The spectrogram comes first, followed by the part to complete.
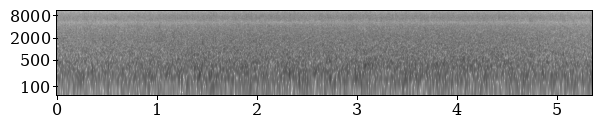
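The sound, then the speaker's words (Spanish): Steady rushing water pours continuously from the spouts of the fountain in the town square of Pasarón, in the Vera district, a dense, even splashing hiss that stays unbroken throughout, with no voices. “Uno de los símbolos de Pasarón, al igual que de toda la comarca de la Vera, es el agua, que se puede observar discurrir por las calles o saliendo de los caños de la propia plaza.”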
